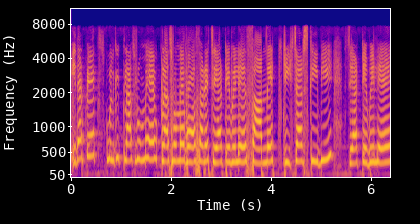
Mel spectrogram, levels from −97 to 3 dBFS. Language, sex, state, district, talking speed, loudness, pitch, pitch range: Hindi, female, Bihar, Darbhanga, 205 wpm, -13 LUFS, 320 Hz, 300-345 Hz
